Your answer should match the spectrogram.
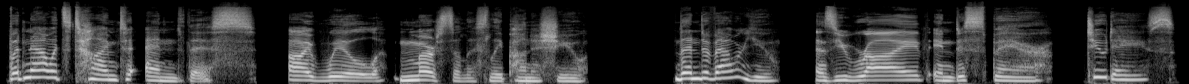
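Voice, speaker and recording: Video game villainess: pompous would-be goddess, formal and theatrical, unhurried pace, very dry recording. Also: female voice, medium pitch, no echo. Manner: pompous, formal, grandiose, condescending. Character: haughty female alien warlord craving godhood.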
